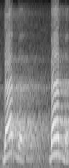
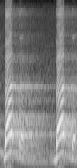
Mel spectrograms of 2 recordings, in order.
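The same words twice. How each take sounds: Both takes have the same delivery.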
